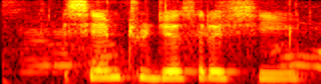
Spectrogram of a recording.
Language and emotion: Russian, neutral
